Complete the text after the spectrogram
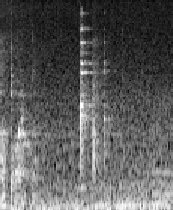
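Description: Glass clinks against glass.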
